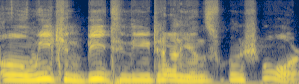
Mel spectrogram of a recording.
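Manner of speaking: high, slow, cocky bragging tone. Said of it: "your media was a bit too cocky".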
